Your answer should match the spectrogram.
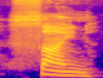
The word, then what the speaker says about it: sign: लफ्ज़ है साइन, साइन SIGN, इसमें जी साइलेंट है।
